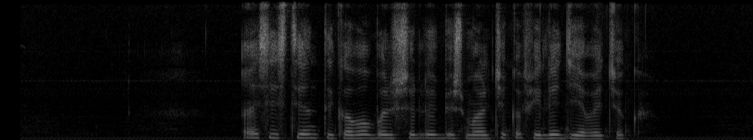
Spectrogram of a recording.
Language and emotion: Russian, neutral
